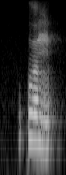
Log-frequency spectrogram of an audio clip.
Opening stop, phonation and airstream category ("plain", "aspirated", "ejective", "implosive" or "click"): plain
